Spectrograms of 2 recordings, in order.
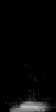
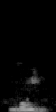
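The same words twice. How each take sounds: First: "muito" broken into three syllables, mu-I-to; wrongly split vowels. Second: "Muito" with u and i glided together, MUI-to; diphthong in one syllable. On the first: Teacher showing what nobody says, "muito" as mu-I-to. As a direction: separate u from stressed i in "muito": mu-I-to. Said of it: "A gente não fala muito". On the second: Teacher demonstrating a diphthong, "Muito" as MUI-to. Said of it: "estão na mesma sílaba". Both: Shown as a demonstration.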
